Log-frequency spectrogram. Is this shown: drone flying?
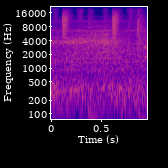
yes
